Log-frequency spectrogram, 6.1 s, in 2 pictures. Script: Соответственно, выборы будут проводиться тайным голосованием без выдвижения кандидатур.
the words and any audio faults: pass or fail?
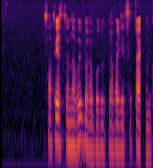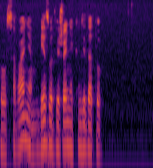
fail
